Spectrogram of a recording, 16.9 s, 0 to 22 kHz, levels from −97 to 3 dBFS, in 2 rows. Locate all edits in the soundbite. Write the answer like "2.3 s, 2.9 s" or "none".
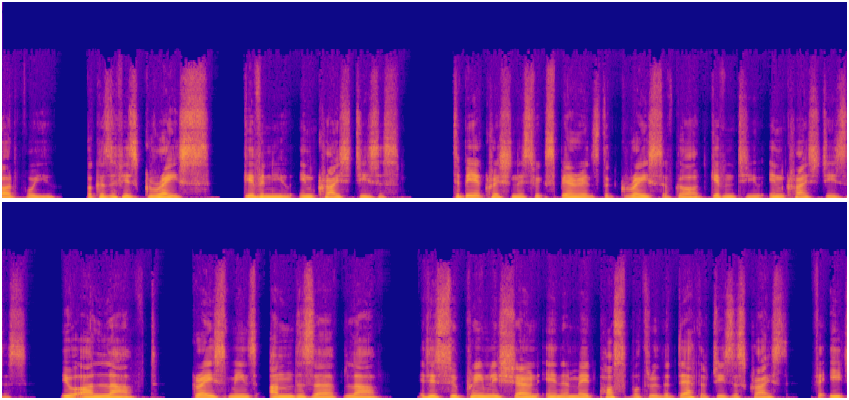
none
